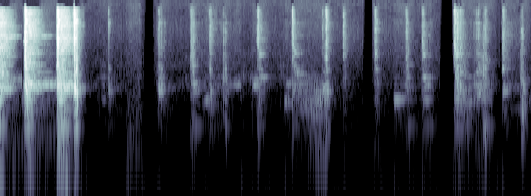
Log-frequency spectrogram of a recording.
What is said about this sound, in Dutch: Maar ik ga toch even een bas pakken, oh, voorbereid. Hij is niet aangesloten. Maar je hebt dus gewoon een basgitaar met eh, nootjes, hoor je?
